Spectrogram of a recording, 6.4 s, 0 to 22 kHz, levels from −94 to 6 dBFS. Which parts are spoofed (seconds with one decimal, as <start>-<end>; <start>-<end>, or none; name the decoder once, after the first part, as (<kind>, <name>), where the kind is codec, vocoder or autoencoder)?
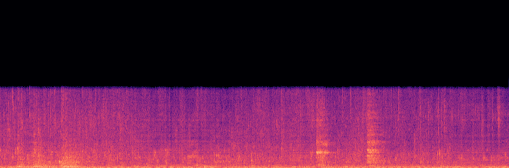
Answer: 1.7-2.9 (codec, HILCodec); 3.6-4.1; 5.7-6.4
